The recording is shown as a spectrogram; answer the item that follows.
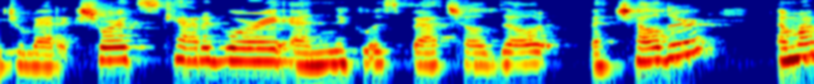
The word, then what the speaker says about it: Batchelder: Johanna Falzon and Sarah Hallowell in the dramatic shorts category, and Nicholas Batchelder. Am I pronouncing that correctly? Could you tell It's us? Batchelder. Batchelder, Yeah.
